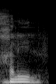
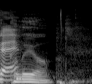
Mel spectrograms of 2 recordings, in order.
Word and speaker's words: Khaleel: So my name is pronounced Khalil, not Khalil. And I say, assalamu alaikum.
